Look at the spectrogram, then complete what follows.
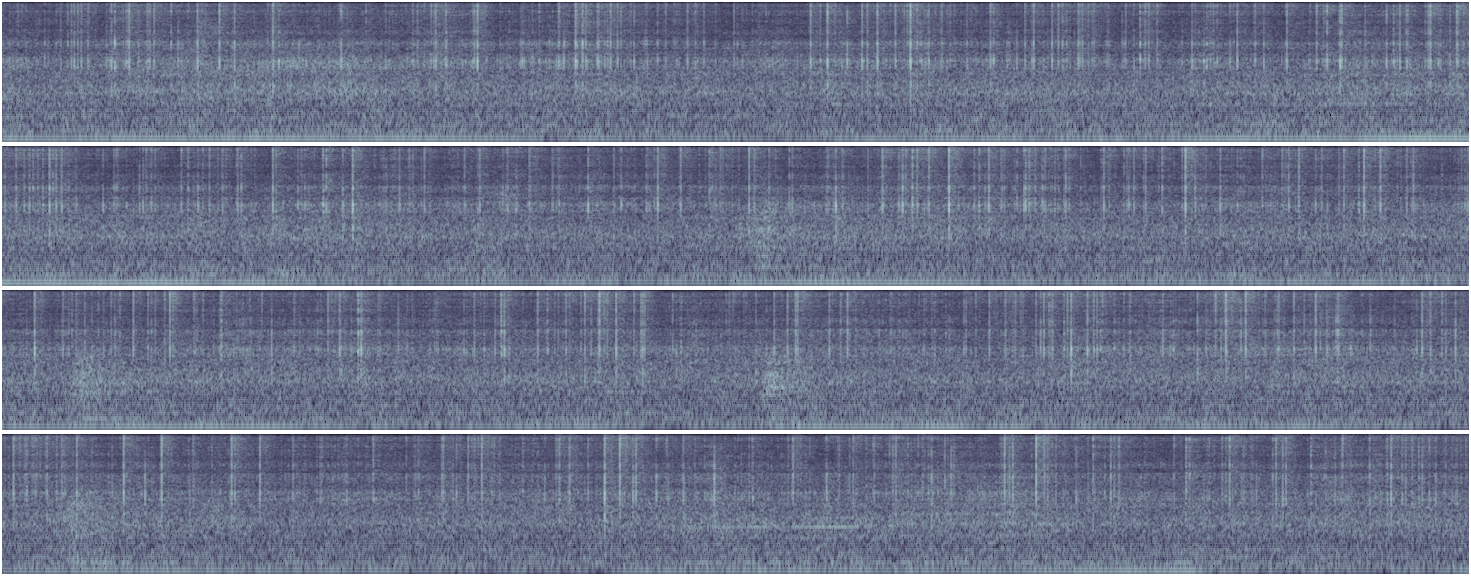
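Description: Stick-welding (shielded metal arc) electrode arc crackling and sizzling steadily while a bead is run along a vertical seam, over a steady low hum.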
